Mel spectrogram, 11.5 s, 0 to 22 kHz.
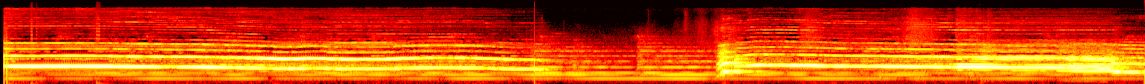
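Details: George, a Border Collie who sings along to church bells twice daily at 12:00 and 18:00, gives long wavering howls with rich harmonics. The howling breaks off briefly, then resumes with a sharp rising onset over steady, ringing bell tones.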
